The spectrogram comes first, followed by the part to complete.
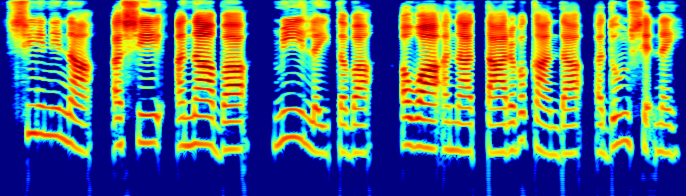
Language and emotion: Manipuri, neutral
